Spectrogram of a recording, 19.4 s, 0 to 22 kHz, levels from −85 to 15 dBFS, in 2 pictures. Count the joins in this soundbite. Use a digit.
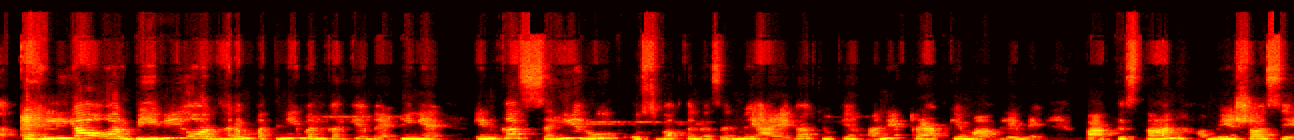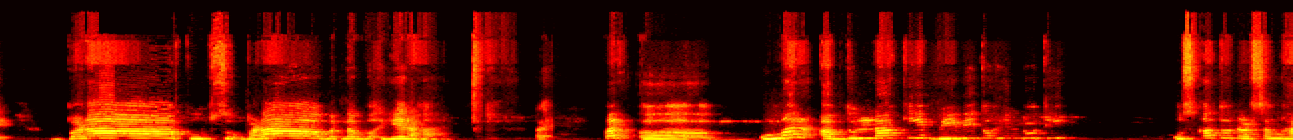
1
